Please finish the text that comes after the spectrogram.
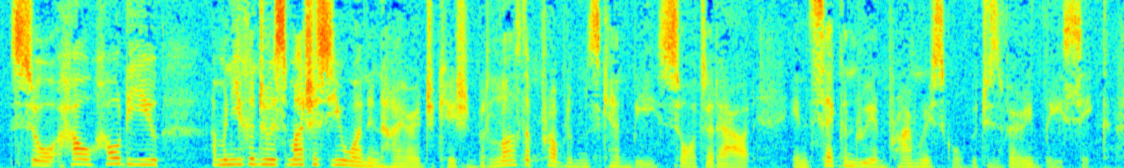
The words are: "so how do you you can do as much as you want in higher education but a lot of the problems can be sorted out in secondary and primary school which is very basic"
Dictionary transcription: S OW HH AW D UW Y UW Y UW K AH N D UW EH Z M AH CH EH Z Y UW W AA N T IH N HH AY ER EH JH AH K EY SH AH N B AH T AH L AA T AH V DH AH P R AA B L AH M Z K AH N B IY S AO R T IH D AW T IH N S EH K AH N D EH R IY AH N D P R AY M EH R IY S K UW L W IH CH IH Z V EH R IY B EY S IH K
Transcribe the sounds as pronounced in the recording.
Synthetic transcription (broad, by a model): S OW HH AW D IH Y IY Y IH K AH N D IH Z M AH CH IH Z Y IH W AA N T IH N HH AY ER EH JH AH K EY SH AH N B AH T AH L AA T AH V DH AH P R AA B L AH M Z K AH N B IY S AO R T IH D AW T IH N S EH K AH N D EH R IY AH N P R AY M EH R IY S K UW L W IH CH IH Z V EH R IY B EY S IH K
